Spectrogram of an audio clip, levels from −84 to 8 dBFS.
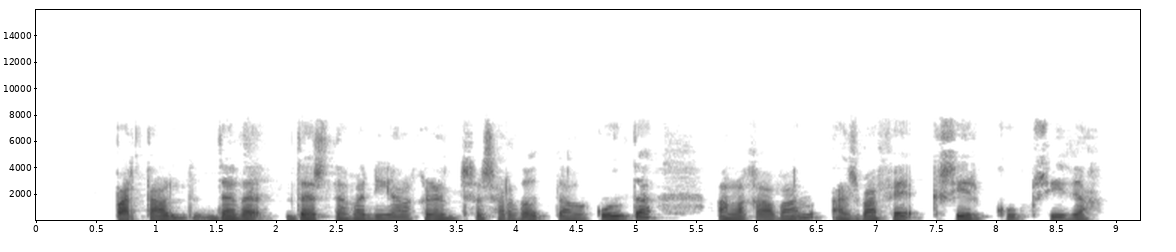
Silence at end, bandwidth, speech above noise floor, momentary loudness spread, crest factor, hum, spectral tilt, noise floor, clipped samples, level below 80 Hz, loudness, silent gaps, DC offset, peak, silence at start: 0.4 s; 7.8 kHz; over 68 dB; 8 LU; 20 dB; none; -7 dB/octave; under -90 dBFS; under 0.1%; -62 dBFS; -23 LUFS; none; under 0.1%; -2 dBFS; 0.65 s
